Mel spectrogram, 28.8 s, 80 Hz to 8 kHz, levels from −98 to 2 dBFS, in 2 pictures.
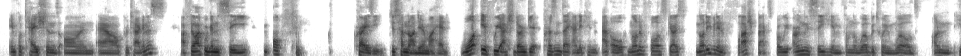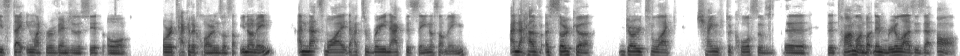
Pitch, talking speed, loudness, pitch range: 115 Hz, 210 wpm, -22 LUFS, 105-125 Hz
